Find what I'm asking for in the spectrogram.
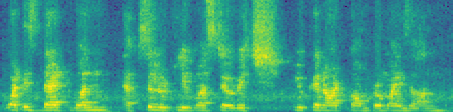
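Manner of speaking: usual speaking voice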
